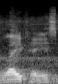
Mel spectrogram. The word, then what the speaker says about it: lipase: So, it's pronounced lipase, but if you think lip ace, it's telling you it's an enzyme that breaks lipids.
